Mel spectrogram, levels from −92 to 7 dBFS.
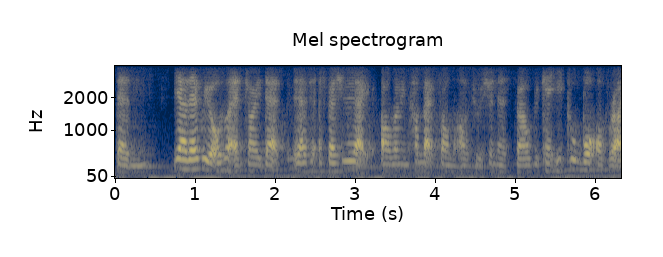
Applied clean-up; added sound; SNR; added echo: neural separator model SepFormer DNS4.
